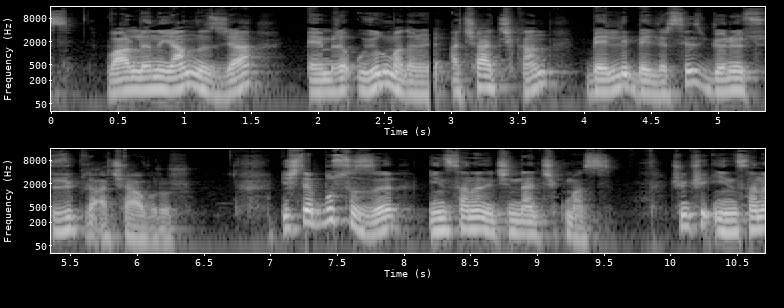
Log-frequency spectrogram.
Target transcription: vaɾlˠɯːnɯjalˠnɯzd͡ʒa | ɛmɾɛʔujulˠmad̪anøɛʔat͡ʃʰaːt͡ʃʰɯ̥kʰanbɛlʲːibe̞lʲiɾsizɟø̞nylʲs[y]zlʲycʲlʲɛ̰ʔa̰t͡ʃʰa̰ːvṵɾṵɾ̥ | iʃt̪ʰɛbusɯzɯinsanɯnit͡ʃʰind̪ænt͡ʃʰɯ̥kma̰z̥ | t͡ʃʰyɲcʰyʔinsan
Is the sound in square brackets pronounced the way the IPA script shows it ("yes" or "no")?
yes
